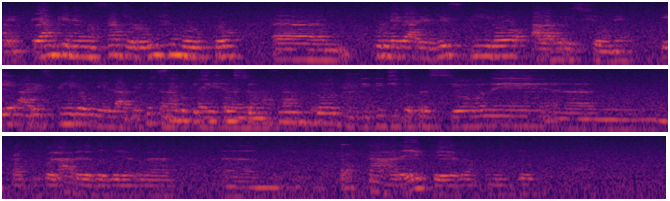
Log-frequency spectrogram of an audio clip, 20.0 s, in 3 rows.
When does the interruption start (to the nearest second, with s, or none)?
8 s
